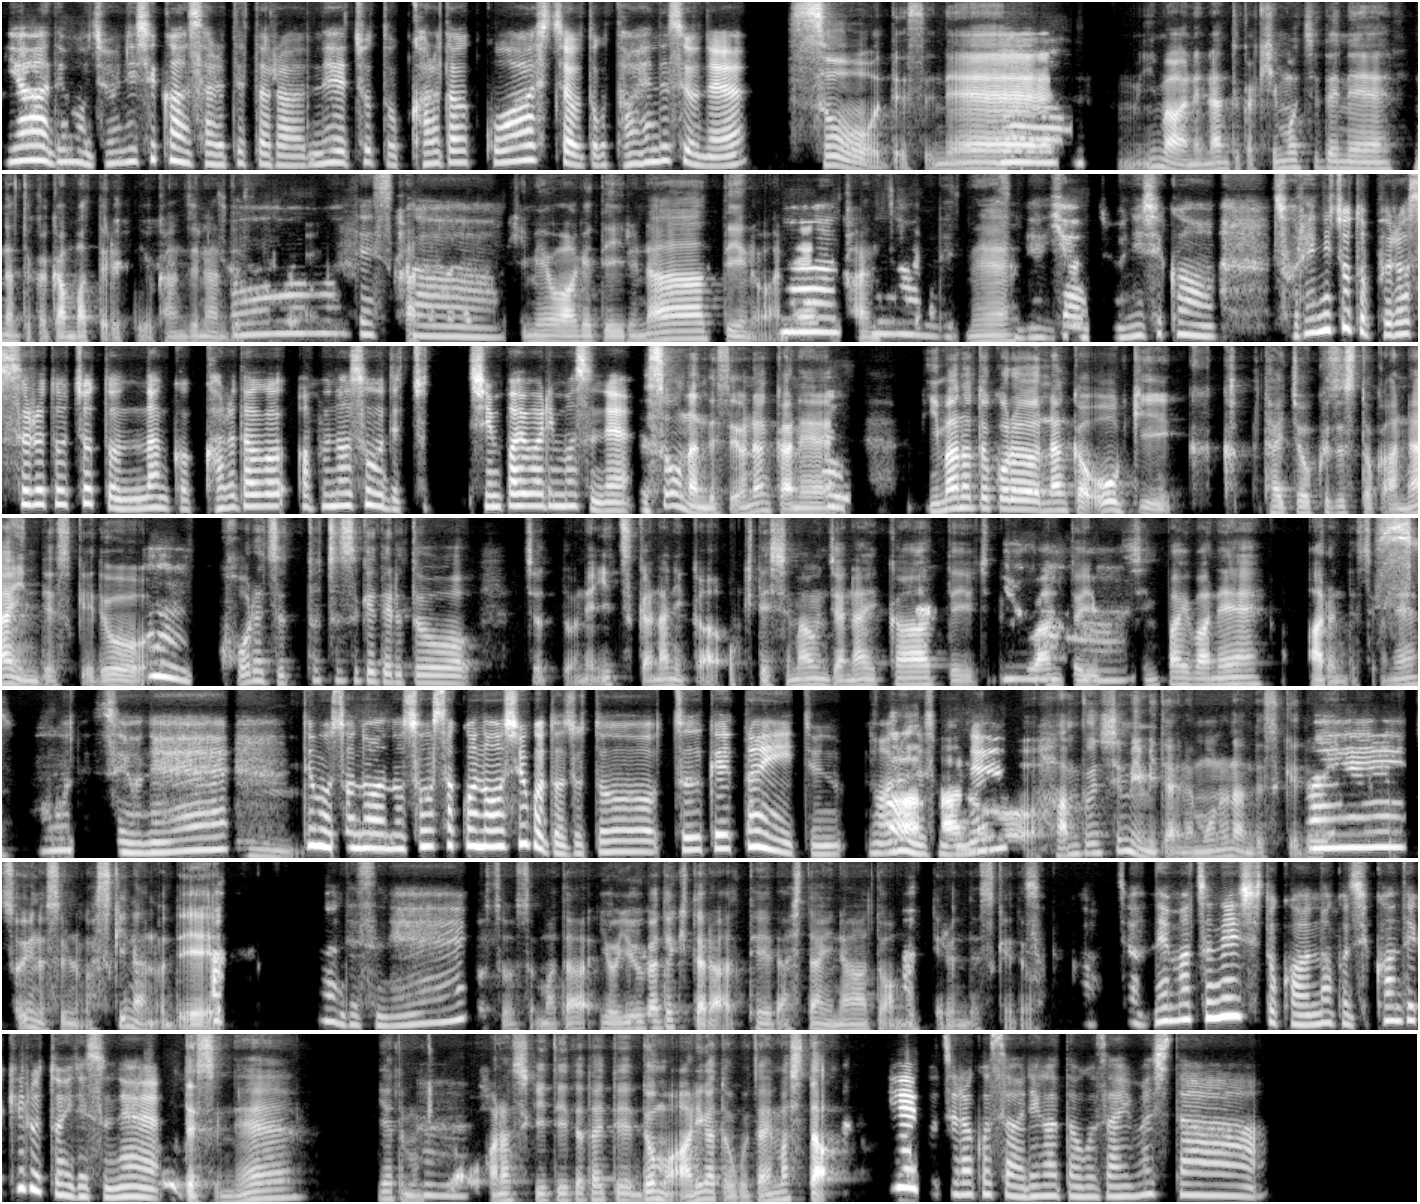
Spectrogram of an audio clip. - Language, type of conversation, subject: Japanese, advice, 創作に使う時間を確保できずに悩んでいる
- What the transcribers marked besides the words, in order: none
